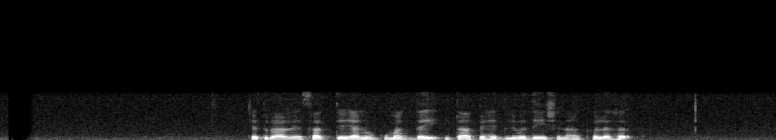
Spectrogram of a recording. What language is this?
Sinhala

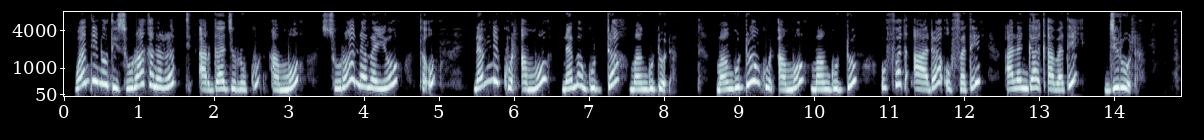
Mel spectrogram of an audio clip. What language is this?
Oromo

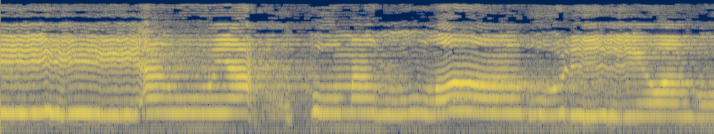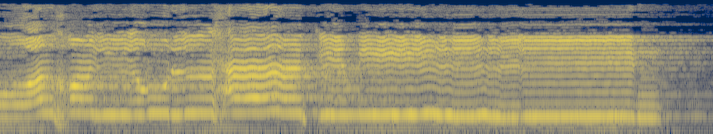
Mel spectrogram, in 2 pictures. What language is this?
Arabic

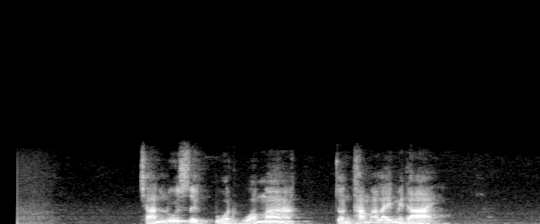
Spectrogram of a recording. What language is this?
Thai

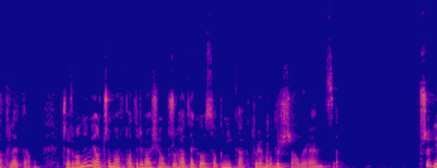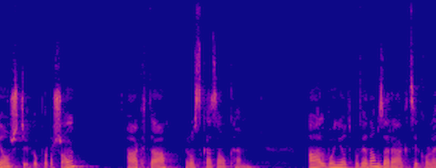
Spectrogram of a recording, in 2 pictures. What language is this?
Polish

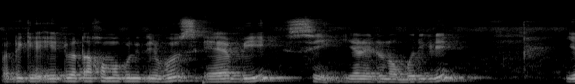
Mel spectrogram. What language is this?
Hindi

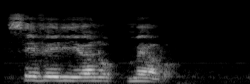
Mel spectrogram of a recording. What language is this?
Portuguese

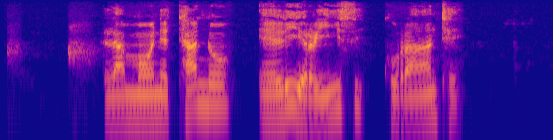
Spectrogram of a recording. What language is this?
Esperanto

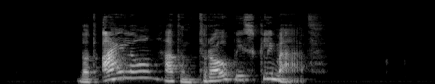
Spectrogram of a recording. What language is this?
Western Frisian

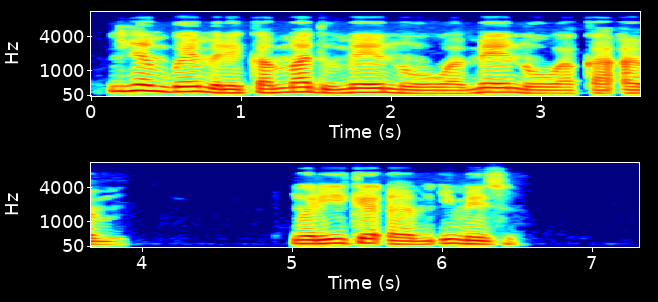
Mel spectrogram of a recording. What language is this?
Igbo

